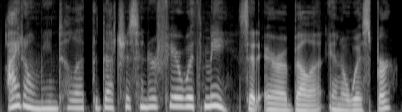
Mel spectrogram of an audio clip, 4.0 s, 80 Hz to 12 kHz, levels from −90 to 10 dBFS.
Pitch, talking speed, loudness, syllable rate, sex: 210 Hz, 225 wpm, -17 LUFS, 6.0 syllables/s, female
